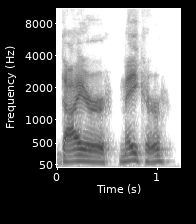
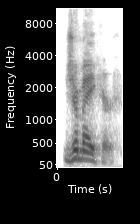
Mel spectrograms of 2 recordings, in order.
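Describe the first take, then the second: First: It sounds like the words 'dire maker'. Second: It sounds like the word 'Jamaica'. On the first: The speaker calls it wrong. "pronounced in America forever and ever, and I think even in England as Dire Maker" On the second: The speaker calls it right. "So it is pronounced Jamaica"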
